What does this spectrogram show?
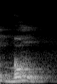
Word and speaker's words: Bonn: Já do lado dos capitalistas ali, na República Federal da Alemanha, a capital fica em Bonn. Acho que é assim que se pronuncia, é B-O-N-N, tá, o nome da cidade.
